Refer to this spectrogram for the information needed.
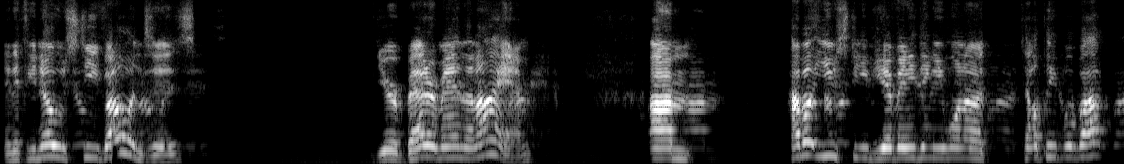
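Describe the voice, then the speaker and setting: A man's voice: sits high, animated, a little fast, long pauses, bright, forceful tone, low-quality recording. A man hosting a game show in an unscripted, joking style.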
